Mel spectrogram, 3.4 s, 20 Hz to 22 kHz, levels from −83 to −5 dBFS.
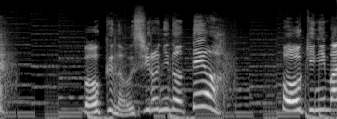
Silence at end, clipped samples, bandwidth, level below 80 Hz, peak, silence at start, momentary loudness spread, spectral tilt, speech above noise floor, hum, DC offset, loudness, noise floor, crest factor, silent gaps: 0 s; under 0.1%; 16.5 kHz; -46 dBFS; -8 dBFS; 0 s; 14 LU; -3 dB/octave; 23 dB; none; under 0.1%; -24 LUFS; -46 dBFS; 18 dB; none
